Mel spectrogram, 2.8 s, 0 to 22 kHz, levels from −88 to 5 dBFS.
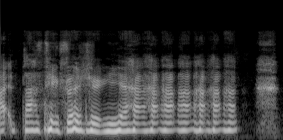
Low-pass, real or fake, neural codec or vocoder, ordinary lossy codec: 9.9 kHz; fake; vocoder, 22.05 kHz, 80 mel bands, WaveNeXt; none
